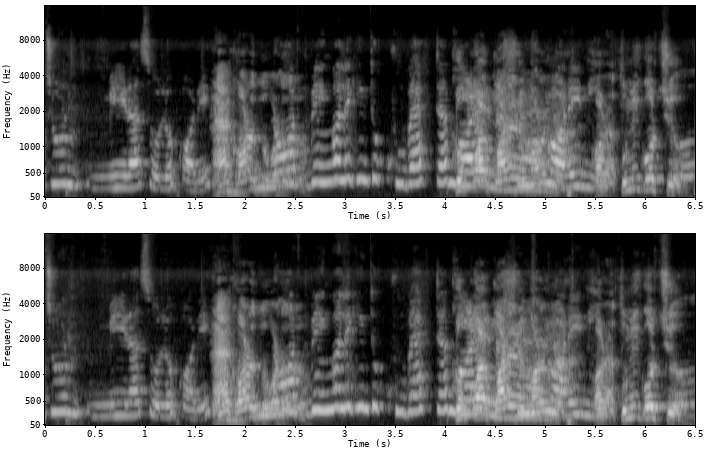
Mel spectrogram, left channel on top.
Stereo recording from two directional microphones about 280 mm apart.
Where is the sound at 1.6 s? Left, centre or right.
Centre.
